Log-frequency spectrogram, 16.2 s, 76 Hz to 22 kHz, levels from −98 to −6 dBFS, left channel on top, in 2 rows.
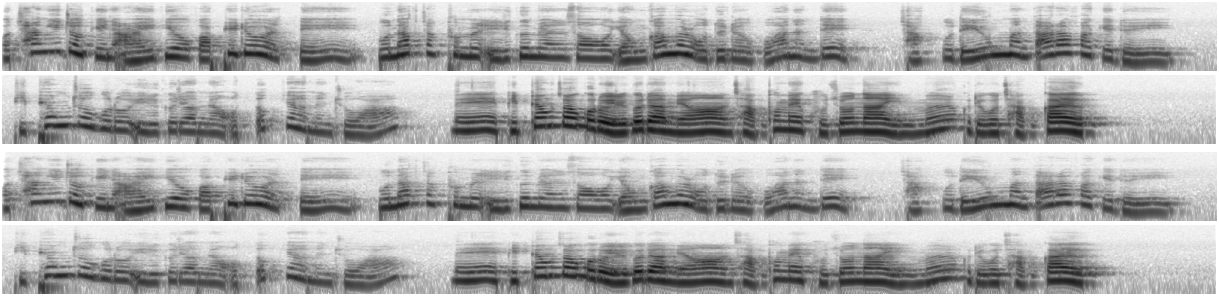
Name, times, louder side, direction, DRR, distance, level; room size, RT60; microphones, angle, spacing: voice 1, 0.0-5.6 6.0-7.8 8.2-9.7 10.0-10.7, left 2 dB, 30° left, 0.6 m, -28 dB
voice 2, 11.1-15.3, left 3 dB, 70° left, 0.8 m, -22 dB
13.0 x 4.9 x 5.0 m
head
